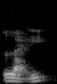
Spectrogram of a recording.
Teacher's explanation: light has a little bit of up tone at the end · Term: low rising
